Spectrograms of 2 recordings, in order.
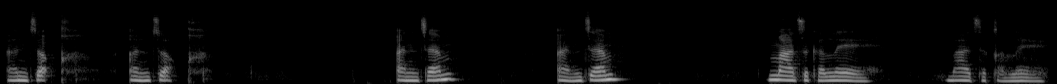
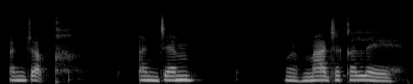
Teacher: if you're speaking from a Gitxsan accent, it can sound more like a DZ or even a TS.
